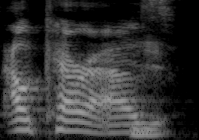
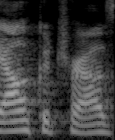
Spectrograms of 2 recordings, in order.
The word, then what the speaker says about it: Alcaraz: free tech and carlos alcaraz yeah very uh difficult to pronounce spanish name there because you i want to say alcatraz obviously but it was like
